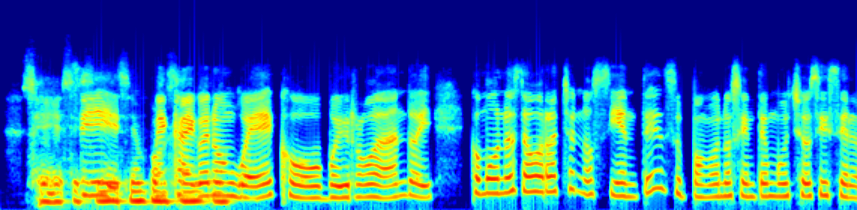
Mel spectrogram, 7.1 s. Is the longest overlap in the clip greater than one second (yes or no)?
yes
